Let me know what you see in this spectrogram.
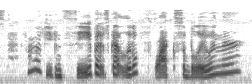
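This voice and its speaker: The speaker has a slight country accent and talks at a fairly quick pace, with a dry, close sound and no echo. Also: woman, big swings in loudness. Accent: slight country twang. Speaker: tarot reader. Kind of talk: tarot reading. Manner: casual and chatty.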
